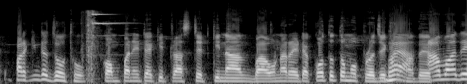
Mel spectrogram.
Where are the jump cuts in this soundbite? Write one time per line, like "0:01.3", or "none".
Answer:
0:01.0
